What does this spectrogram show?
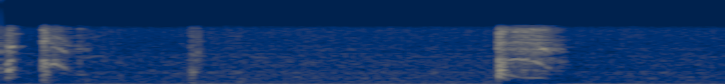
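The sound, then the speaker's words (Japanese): A person coughs because something caught in the throat: a few sharp coughs, a quick cluster of two or three at the start, a single one a moment later, then one more harsh cough after a pause, with a low steady hum beneath. “やばい、冷水シャワーを浴びてますって話しながら、咳を込んだら 風邪ひいてるとじがしたれるんですよね。”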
